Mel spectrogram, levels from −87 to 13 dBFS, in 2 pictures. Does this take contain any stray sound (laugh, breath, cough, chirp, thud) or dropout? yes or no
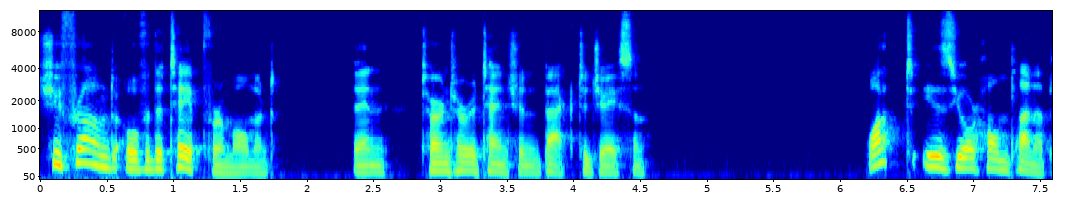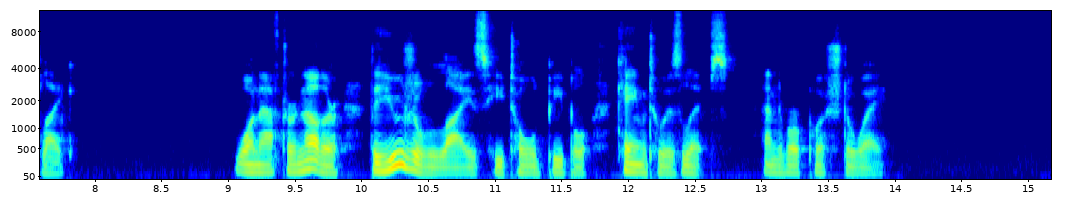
no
